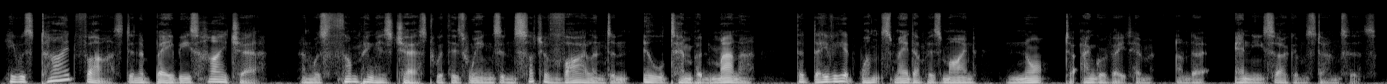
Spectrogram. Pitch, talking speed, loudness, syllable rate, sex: 90 Hz, 175 wpm, -21 LUFS, 4.6 syllables/s, male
